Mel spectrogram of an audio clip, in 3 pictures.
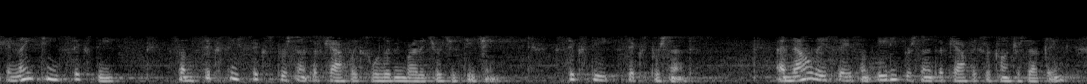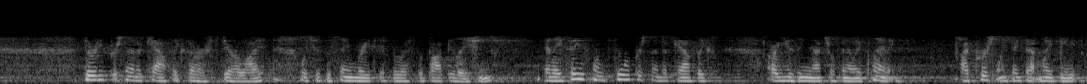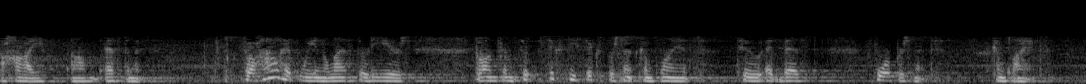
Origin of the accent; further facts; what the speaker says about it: Warren, Pennsylvania, United States; I grew up in Pennsylvania, in Warren, Pennsylvania. It's not so far away.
